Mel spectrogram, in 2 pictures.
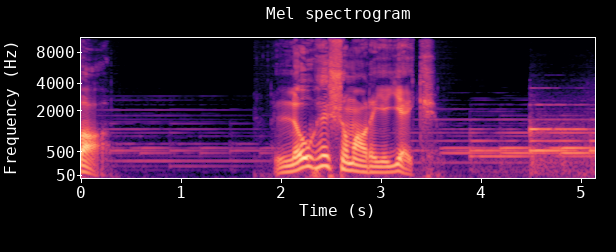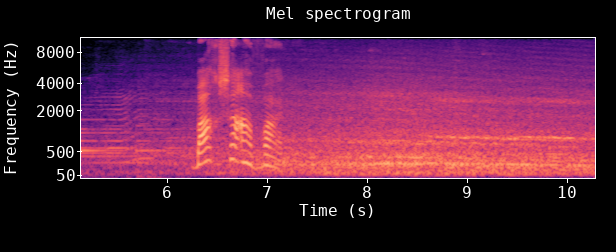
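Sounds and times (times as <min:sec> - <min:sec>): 
speech: 0:00.0 - 0:00.2, 0:02.0 - 0:03.6, 0:06.3 - 0:07.4
metro train arriving at the Enqelab-e Eslami Square station: 0:04.8 - 0:10.2.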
